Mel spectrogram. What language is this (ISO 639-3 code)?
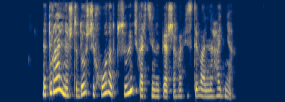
bel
